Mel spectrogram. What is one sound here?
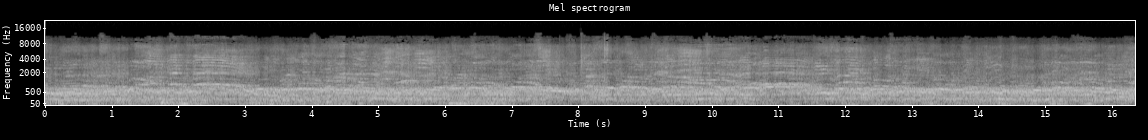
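A crowd of men and women chatters and shouts loudly in a large echoing hall.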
